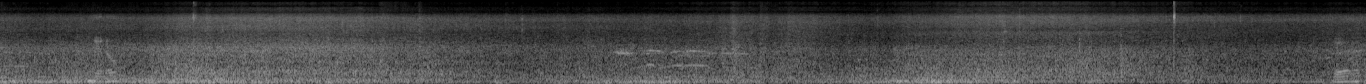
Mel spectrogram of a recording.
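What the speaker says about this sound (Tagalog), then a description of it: "Lagpas na sa bato ang alon." Loud, continuous surf roars and surges as ocean waves break on rocks close by, with wind buffeting the microphone and a voice faintly under the noise.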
